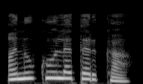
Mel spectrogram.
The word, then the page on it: ಅನುಕೂಲತರ್ಕ: anukūlatarka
